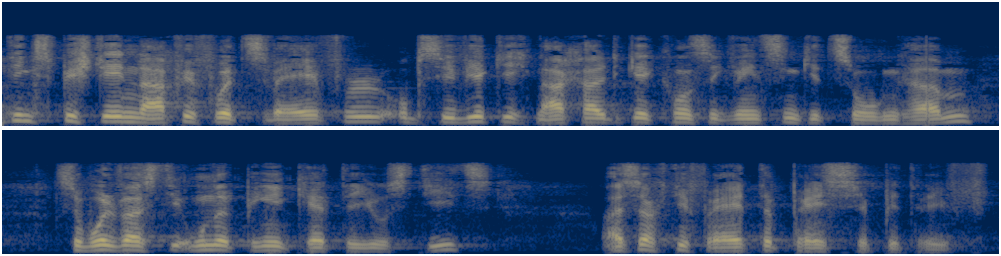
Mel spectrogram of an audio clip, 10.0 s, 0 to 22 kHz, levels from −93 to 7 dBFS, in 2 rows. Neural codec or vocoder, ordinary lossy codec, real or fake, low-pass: none; none; real; 7.2 kHz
